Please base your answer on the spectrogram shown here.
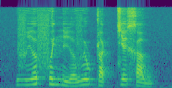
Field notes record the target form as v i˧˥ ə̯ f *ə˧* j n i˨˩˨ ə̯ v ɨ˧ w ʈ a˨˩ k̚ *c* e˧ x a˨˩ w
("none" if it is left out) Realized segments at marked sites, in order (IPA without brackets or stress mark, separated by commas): ə˧, c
